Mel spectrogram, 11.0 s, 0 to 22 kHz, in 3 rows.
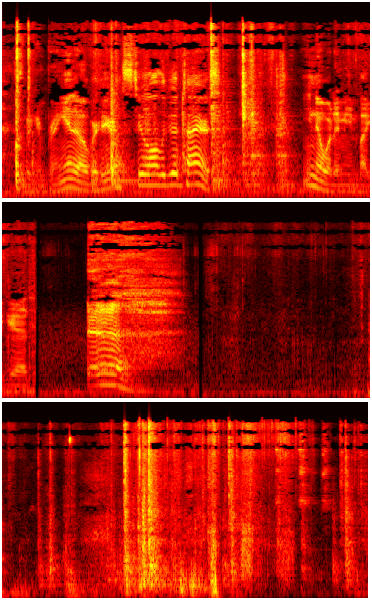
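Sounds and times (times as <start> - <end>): metal door rattling open: 1.0 - 3.0, 7.7 - 11.0.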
